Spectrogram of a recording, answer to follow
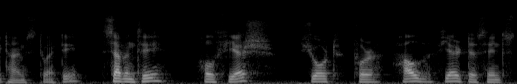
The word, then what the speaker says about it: hálvfjerðs: 70, holfjers, short for halv fjerde sinds tyve, half fourth time 20, same logic as with 50.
